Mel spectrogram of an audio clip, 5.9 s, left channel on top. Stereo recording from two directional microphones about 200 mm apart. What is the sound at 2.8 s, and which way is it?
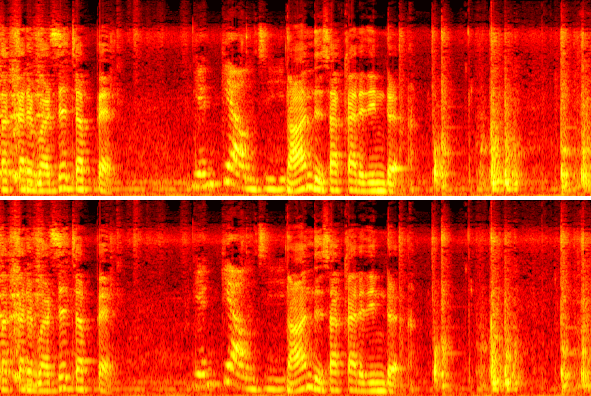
Speech, 10° right (ahead or behind).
